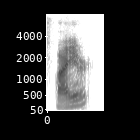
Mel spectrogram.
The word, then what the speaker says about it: FHIR: and talk about fhiir it's pronounced fire this is a presentation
